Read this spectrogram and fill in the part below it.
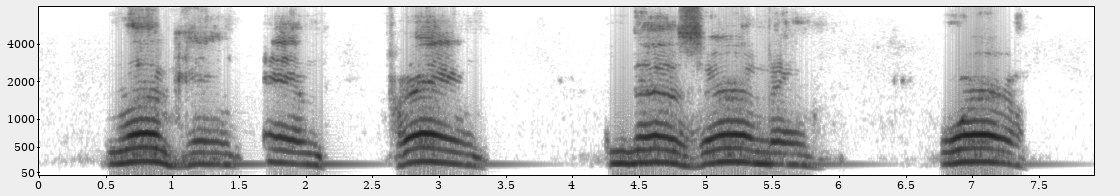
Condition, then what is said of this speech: ALS (motor neuron disease). In order to allow listeners to more easily understand the wisdom he shares, we've sped up his speech in the editing process.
